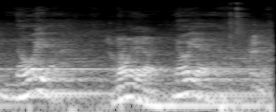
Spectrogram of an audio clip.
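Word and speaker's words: Neue: And by the way, you want to know how you pronounce the N-E-U-E? Yeah. It's actually Noya.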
